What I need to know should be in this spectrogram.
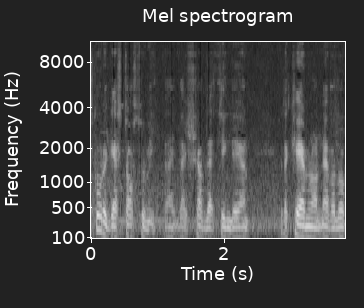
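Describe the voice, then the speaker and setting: A man speaks at a very fast pace with an Australian accent. Light background noise can be heard. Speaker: vlogger. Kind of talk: casual talk to camera. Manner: hesitant, umming and ahing. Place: garden. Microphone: phone near.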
